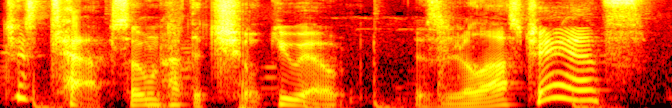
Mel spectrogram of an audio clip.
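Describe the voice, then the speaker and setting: A man's voice: medium pitch, wildly swooping pitch, moderate pace, fairly bright tone, faint music behind. A man playing a cocky, boastful young man who taunts a sparring rival in a visual novel.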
